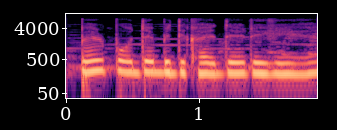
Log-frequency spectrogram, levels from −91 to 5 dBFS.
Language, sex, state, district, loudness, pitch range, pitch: Hindi, female, Arunachal Pradesh, Longding, -13 LUFS, 200-225 Hz, 210 Hz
